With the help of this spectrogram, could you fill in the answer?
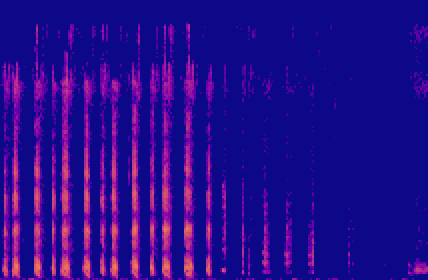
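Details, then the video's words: A male chukar partridge, a bird used in hunting, gives a steady series of loud, hoarse chuk notes about twice a second, then trails off into softer, quieter clucks. "Male chakoor shikar kekliksesi"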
